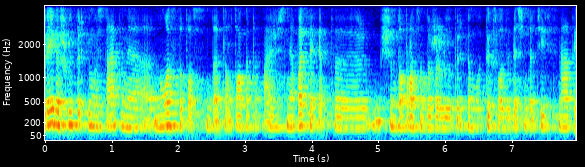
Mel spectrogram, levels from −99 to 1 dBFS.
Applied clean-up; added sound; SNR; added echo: none; none; none; reverberation time 0.4 s.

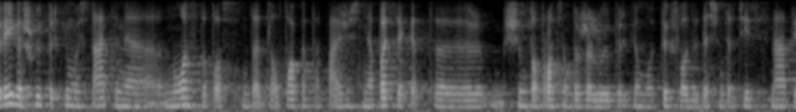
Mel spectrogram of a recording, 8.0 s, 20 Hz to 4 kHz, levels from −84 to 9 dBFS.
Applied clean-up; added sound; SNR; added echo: none; none; none; none.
